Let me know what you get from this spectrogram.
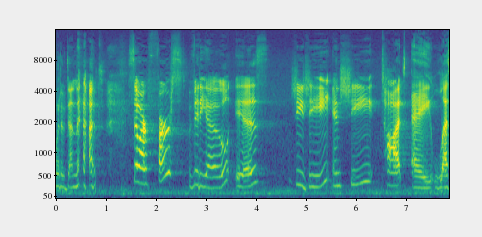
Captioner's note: laughter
